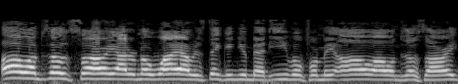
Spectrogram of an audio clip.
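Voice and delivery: very high, very loud tearful wailing. Imitating people who repent, with tears: imitating a tearful apology. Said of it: "with tears".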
